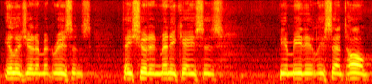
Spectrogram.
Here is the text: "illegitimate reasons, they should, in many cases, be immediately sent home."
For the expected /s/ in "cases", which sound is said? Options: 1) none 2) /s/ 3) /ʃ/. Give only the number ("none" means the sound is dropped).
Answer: 2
